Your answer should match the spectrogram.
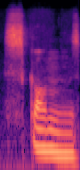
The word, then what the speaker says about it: scone: scones as well and I know it's spelled like a scone but but it's you know Southeast londoners Southeast people they say scone uh but uh it's the word cone with an S no it's not my friend it is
